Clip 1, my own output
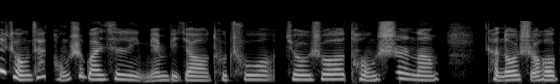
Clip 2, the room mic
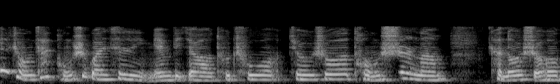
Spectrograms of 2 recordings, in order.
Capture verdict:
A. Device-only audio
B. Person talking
A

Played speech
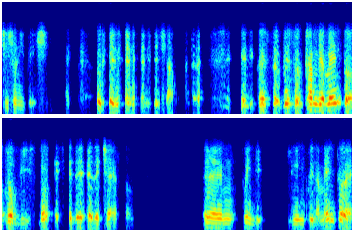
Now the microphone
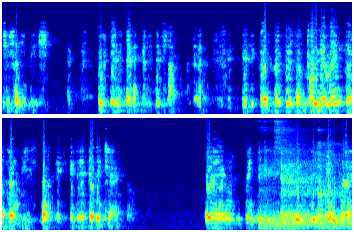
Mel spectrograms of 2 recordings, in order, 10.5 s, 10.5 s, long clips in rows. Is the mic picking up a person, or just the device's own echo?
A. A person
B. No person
A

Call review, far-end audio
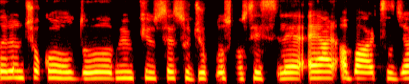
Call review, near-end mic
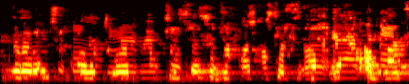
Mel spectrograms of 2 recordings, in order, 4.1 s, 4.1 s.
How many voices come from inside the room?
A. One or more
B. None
B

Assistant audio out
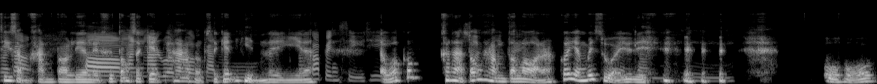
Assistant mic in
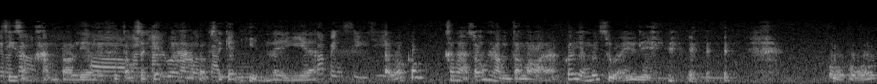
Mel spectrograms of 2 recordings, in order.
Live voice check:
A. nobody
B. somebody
A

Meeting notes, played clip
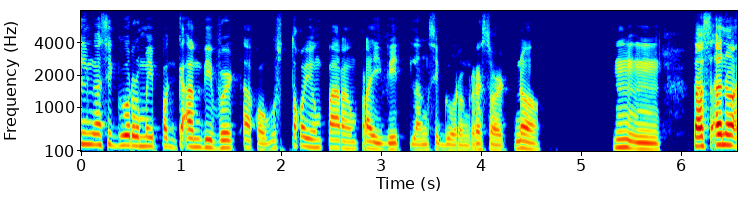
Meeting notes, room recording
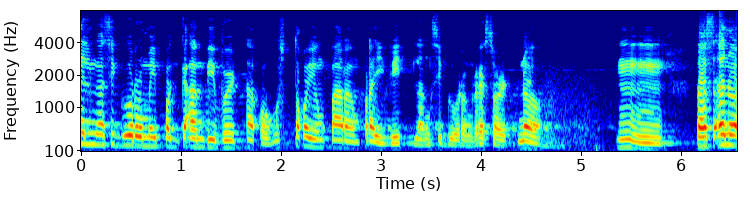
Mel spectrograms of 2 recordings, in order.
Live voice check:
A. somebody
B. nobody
B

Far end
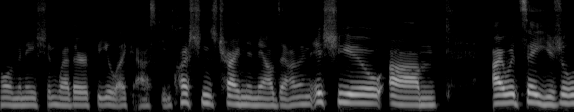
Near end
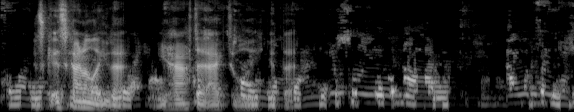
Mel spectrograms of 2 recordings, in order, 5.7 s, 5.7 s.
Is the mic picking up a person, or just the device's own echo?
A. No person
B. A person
B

